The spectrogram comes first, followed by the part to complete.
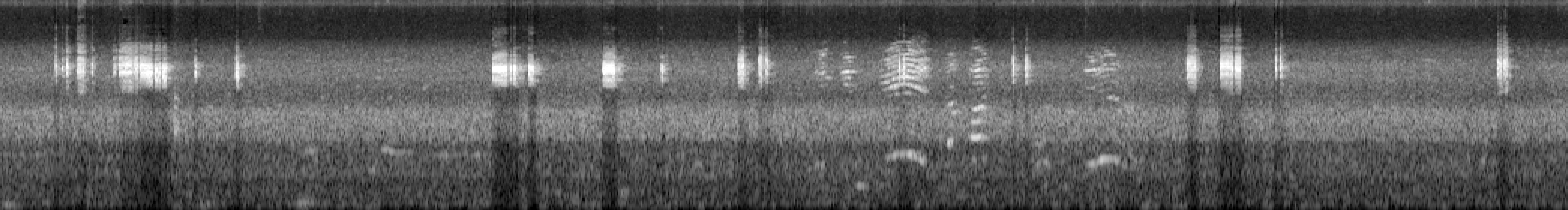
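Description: A green cicada gives a steady, shrill, high buzz that barely changes in pitch or loudness.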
